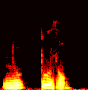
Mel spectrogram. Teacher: You don't pronounce the final S.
